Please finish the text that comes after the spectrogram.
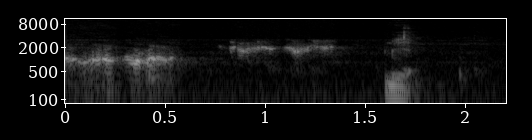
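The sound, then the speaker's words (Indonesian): Muffled, band-limited voice over a telephone line, garbled and hard to make out, in a few short bursts with brief gaps between them. “Halo, suaranya kurang jelas.”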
